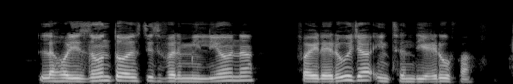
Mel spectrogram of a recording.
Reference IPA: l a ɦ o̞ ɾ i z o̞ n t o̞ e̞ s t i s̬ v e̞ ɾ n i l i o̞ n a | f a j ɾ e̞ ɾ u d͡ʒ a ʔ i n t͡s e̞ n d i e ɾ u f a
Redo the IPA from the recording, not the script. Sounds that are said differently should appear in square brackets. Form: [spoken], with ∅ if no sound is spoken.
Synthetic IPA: l a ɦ o̞ ɾ i z o̞ n t o̞ e̞ s t i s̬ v e̞ ɾ [m] i l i o̞ n a | f a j ɾ e̞ ɾ u d͡ʒ a ʔ i n t͡s e̞ n d i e ɾ u f a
